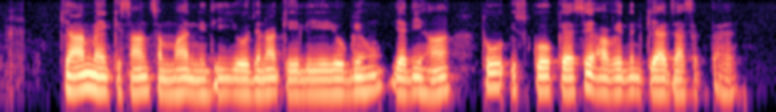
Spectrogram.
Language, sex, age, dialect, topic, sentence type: Hindi, male, 41-45, Garhwali, banking, question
